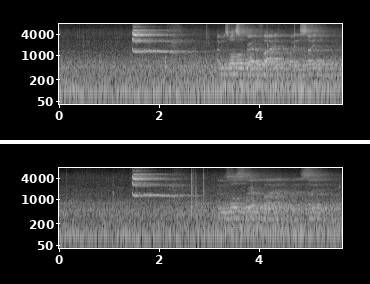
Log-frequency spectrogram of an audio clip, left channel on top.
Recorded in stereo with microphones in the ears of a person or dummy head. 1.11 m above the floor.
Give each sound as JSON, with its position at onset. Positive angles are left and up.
{"t": 1.5, "sound": "a cat meowing", "side_deg": -10, "distance_m": 0.9}
{"t": 3.2, "sound": "a man speaking", "side_deg": 50, "distance_m": 3.0}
